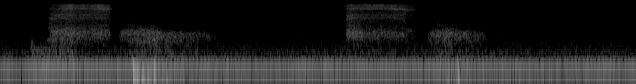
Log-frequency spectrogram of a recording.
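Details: Baby pug snoring in paired breaths, a long airy inhale then a shorter exhale, repeated twice about four seconds apart, with a low background hum.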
